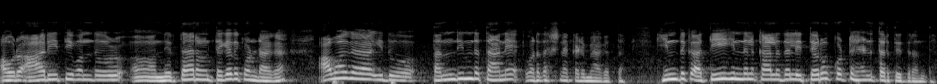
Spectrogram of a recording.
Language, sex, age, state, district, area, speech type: Kannada, female, 60+, Karnataka, Koppal, urban, spontaneous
